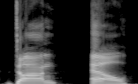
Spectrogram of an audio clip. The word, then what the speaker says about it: Donnell: Smokes 901, Tactical Gamer, Donnell Brown. Wait a minute. Donnell told me I'm saying it wrong. He said, you're saying it wrong. It's Don L. Brown.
